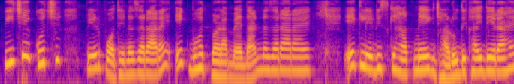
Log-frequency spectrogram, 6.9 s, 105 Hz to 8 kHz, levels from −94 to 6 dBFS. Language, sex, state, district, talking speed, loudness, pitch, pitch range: Hindi, female, Bihar, Samastipur, 225 wpm, -15 LUFS, 215 Hz, 180-240 Hz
